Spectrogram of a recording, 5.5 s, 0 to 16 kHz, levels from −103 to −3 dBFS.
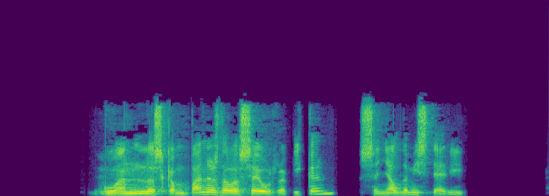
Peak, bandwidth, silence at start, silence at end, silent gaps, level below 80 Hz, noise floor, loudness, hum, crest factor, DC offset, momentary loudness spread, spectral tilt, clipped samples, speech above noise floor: -2 dBFS; 8.4 kHz; 0.95 s; 0.85 s; 3.38-3.60 s; -58 dBFS; under -90 dBFS; -15 LUFS; none; 16 dB; under 0.1%; 11 LU; -3 dB/octave; under 0.1%; over 75 dB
